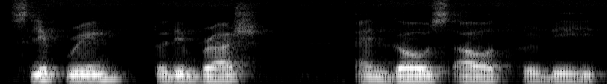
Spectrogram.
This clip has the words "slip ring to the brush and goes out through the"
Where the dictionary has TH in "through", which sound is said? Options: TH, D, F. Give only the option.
F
